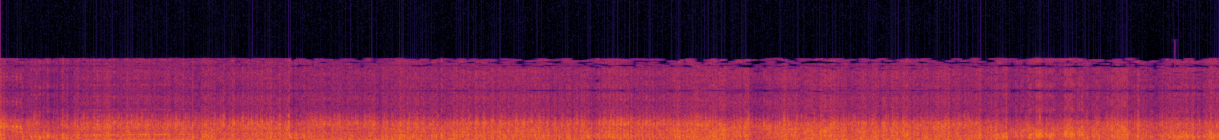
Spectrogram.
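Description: A car being driven, heard from inside the cabin: steady engine hum and road noise.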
